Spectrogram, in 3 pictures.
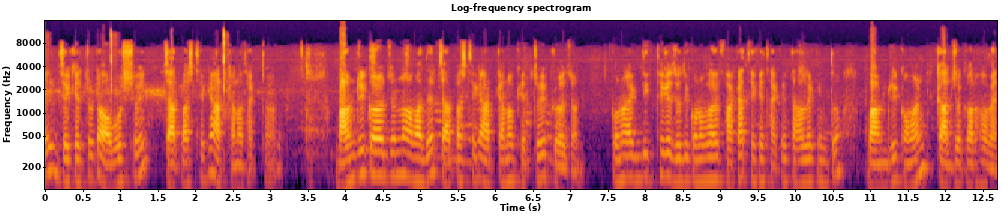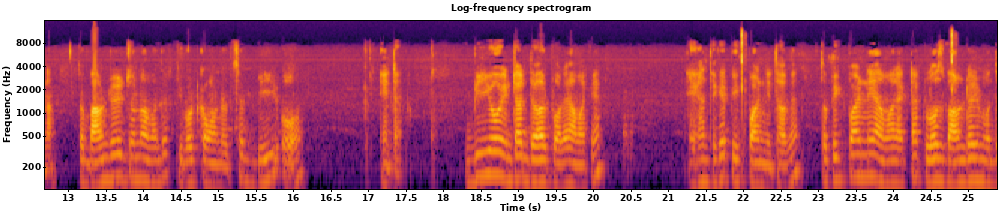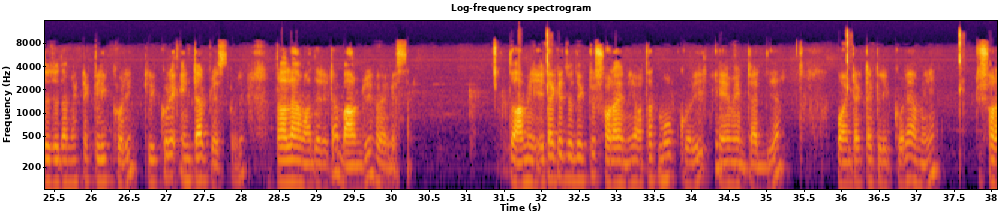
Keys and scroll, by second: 14.8-15.5 typing, 26.6 Return, 33.5 Return, 33.5 m.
